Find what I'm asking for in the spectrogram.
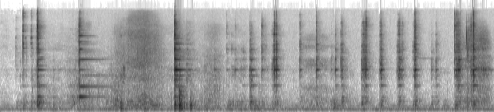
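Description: A metal handle is fitted to the skillet of a Boy Scout camp cook kit, making a run of light, close clinks and ticks of metal on metal, with some rubbing in between.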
